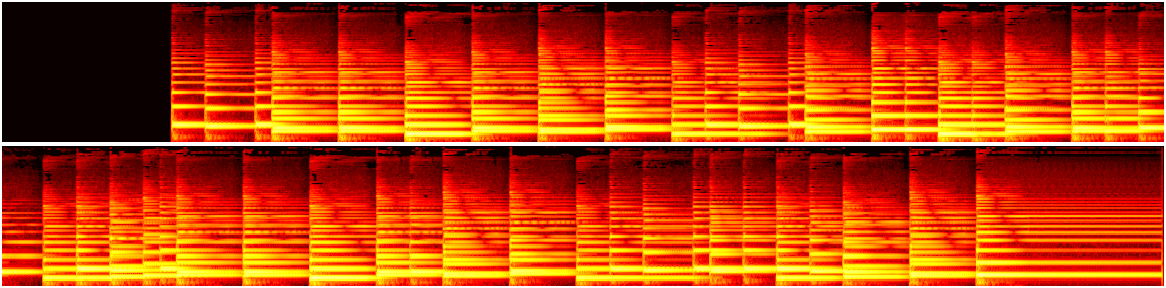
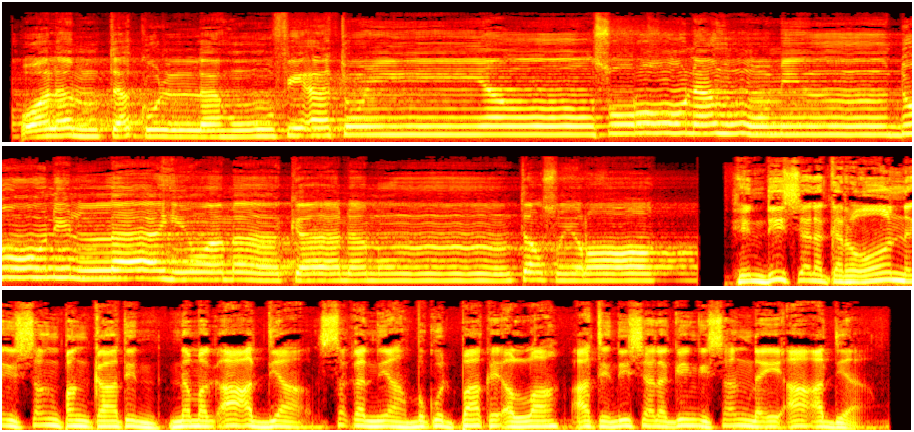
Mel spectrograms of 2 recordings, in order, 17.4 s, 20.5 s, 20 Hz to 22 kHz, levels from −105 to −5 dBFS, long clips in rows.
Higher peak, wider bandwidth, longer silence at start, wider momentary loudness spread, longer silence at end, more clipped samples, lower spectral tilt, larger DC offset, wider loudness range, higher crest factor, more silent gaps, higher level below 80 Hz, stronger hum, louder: second, -6 dBFS vs 0 dBFS; second, 14.5 kHz vs 16 kHz; first, 1.25 s vs 0.05 s; about the same, 6 LU vs 6 LU; second, 0 s vs 0.15 s; neither; about the same, -5.5 dB/octave vs -4.5 dB/octave; neither; about the same, 1 LU vs 3 LU; about the same, 16 dB vs 14 dB; second, none vs 12.06-12.22 s; second, -62 dBFS vs -46 dBFS; neither; second, -22 LUFS vs -15 LUFS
